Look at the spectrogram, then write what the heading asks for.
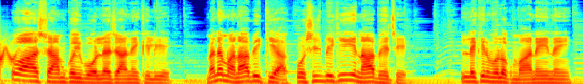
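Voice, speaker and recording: Man acting a bright-voiced coaxing young husband. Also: medium pitch, smooth, close to an everyday voice. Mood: reassuring. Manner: coaxing, placating. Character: smooth-talking, two-timing young husband full of excuses. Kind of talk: Hindi moral-story audio drama acting.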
